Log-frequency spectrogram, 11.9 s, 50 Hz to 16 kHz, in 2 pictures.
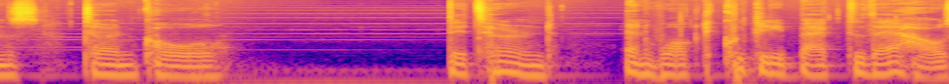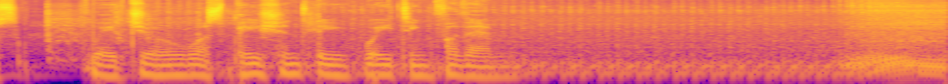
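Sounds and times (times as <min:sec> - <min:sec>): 
speech: 0:00.1 - 0:01.5, 0:02.8 - 0:09.4
motorcycle engines revving and pulling away: 0:06.2 - 0:11.8.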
